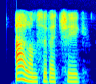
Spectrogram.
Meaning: confederation, confederacy (federation of states)
- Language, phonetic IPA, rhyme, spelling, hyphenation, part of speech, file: Hungarian, [ˈaːlːɒmsøvɛt͡ʃːeːɡ], -eːɡ, államszövetség, ál‧lam‧szö‧vet‧ség, noun, Hu-államszövetség.ogg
